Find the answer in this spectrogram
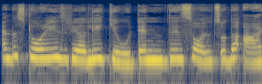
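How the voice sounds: Ordinary pitch variation marks a woman's high, dark, mellow voice at a moderate pace.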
